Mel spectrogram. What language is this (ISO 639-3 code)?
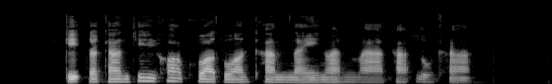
tha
